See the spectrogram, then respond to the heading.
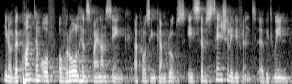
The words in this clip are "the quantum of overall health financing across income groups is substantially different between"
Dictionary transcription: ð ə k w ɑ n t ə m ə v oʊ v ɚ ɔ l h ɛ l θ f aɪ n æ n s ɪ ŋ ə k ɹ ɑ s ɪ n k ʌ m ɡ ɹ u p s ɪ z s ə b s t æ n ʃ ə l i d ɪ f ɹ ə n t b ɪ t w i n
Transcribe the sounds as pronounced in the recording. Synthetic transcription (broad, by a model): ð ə k w ɑ n t ə m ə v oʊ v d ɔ l h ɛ l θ f aɪ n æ n s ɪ ŋ ə k ɹ ɑ s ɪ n k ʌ m ɡ ɹ u p s ɪ z s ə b s t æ n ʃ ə l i d ɪ f ɹ ə n t b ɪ t w i n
